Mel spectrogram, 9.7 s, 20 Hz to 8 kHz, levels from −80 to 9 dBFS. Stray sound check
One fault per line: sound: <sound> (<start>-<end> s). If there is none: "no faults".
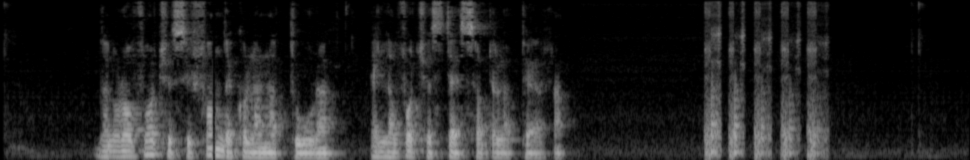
sound: dropout (2.1-2.2 s)
sound: laugh (7.0-8.3 s)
